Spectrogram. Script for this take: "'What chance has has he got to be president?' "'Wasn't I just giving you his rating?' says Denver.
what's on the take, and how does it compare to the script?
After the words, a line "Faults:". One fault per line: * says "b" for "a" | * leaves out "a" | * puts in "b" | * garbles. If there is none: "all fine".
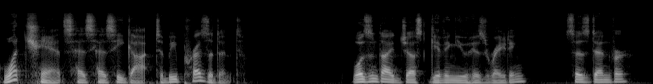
"'What chance has has he got to be president?' "'Wasn't I just giving you his rating?' says Denver.
Faults:
all fine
